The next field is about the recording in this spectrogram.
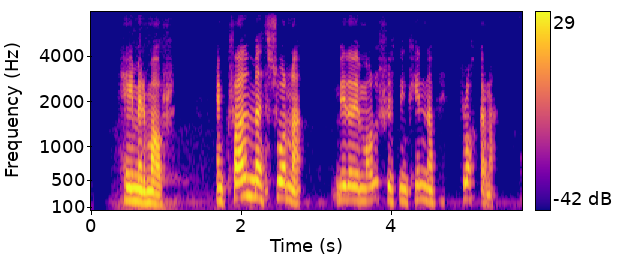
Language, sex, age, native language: Icelandic, female, 40-49, Icelandic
